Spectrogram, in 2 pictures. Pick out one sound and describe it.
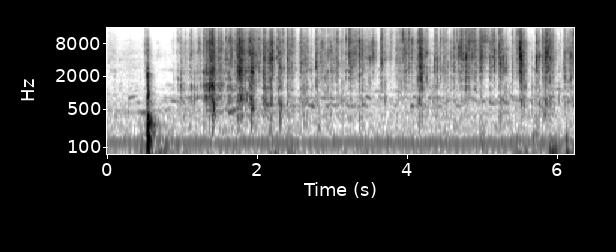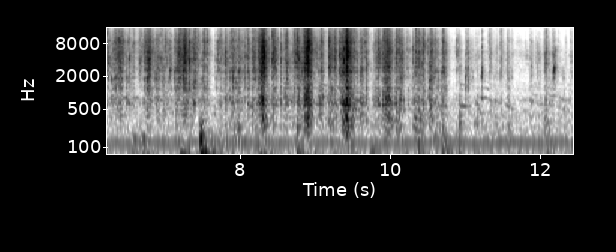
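Plastic wrapping crinkles and rustles as hands tear open a pack.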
